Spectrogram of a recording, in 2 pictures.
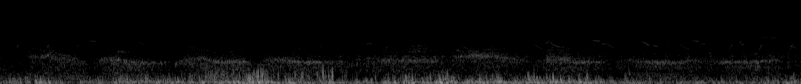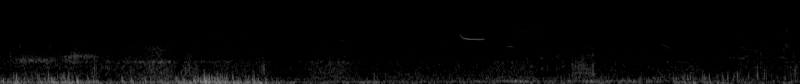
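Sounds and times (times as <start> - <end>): small birds chirping: 0.0 - 16.0
wind buffeting microphone: 0.0 - 16.0.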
